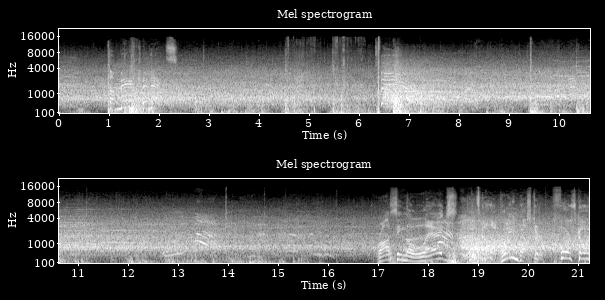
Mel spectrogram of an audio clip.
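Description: Bodies slam hard onto the wrestling mat.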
